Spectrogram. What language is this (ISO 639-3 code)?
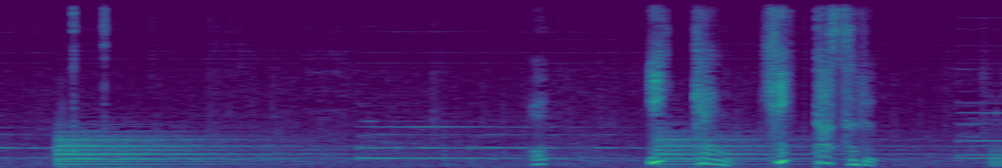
jpn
